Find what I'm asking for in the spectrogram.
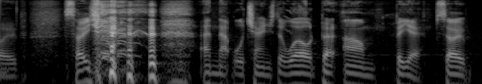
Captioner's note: chuckles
